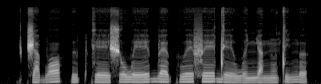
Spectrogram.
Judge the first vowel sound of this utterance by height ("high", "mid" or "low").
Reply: low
